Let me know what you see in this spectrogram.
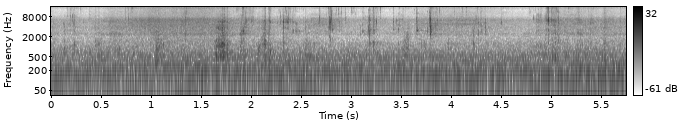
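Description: Close-up biting and chewing of a crisp deep-fried spring-onion-flower pakora: irregular sharp crunches and mouth clicks, most of them from about a second and a half in until near the end.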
